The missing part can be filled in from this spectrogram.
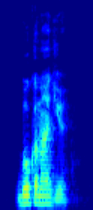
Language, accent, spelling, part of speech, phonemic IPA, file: French, France, beau comme un dieu, adjective, /bo kɔm œ̃ djø/, LL-Q150 (fra)-beau comme un dieu.wav
- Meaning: Extremely good-looking and attractive; like a Greek god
